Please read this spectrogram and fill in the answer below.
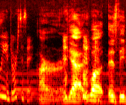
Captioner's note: laugh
